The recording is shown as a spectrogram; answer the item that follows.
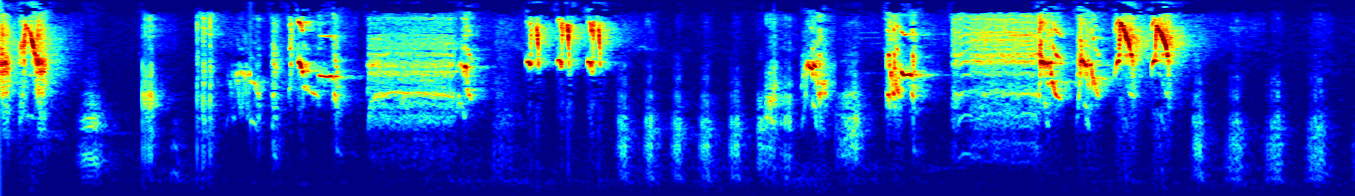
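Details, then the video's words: Common myna calling to gather its flock: a busy, irregular mix of harsh squawks, short clicking notes, clear whistles and longer buzzy, grating bursts, delivered loud and close in quick succession with no other sounds standing out. "Tiếng sáo nâu gọi bầy"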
